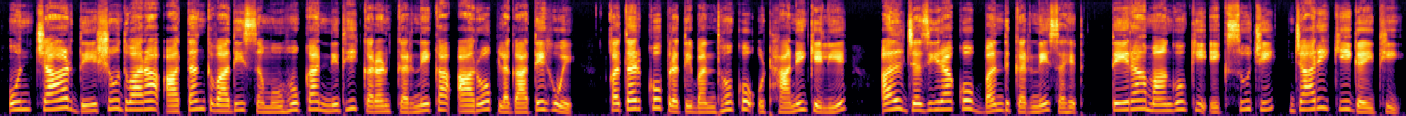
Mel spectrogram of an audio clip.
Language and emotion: Hindi, neutral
